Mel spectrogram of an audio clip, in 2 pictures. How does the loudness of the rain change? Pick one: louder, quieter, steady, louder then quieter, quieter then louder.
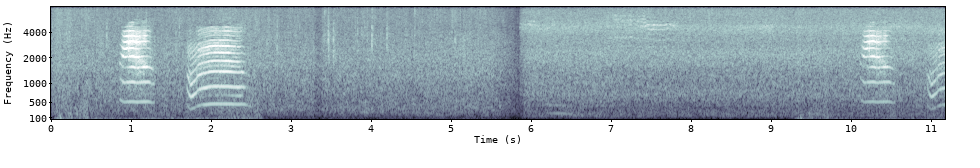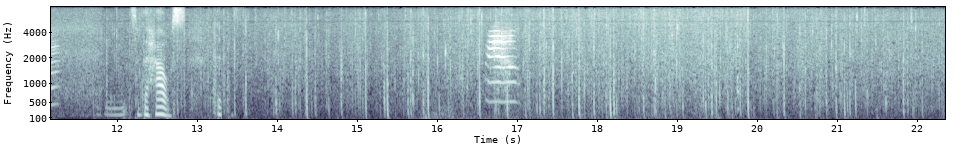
louder.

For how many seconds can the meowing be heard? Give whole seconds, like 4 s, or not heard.
6 s.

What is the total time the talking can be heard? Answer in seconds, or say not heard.
2 s.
